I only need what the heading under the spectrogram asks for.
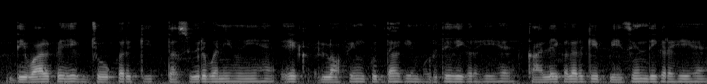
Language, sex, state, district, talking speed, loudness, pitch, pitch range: Hindi, male, Maharashtra, Nagpur, 205 wpm, -34 LUFS, 130 Hz, 120-130 Hz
